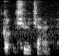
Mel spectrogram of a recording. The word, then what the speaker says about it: gochujang: Yeah, it's pronounced gochujang.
